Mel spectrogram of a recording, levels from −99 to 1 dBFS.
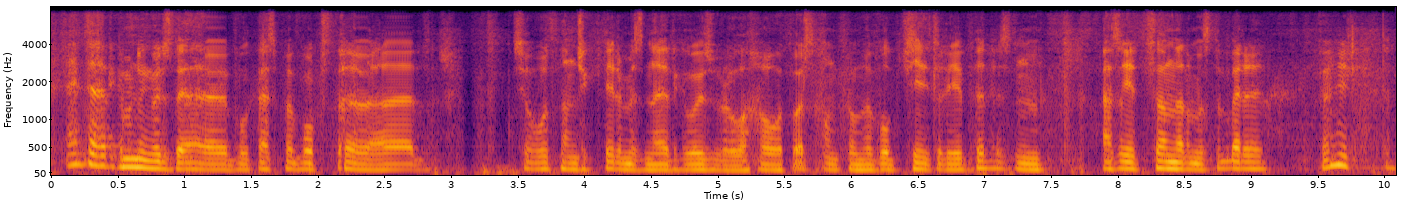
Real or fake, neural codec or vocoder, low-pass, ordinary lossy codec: fake; codec, 16 kHz in and 24 kHz out, 0.6 kbps, FocalCodec, streaming, 4096 codes; 7.2 kHz; Opus, 64 kbps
